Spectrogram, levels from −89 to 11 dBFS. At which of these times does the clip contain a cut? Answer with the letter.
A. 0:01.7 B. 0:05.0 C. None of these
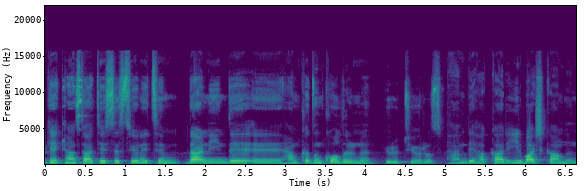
B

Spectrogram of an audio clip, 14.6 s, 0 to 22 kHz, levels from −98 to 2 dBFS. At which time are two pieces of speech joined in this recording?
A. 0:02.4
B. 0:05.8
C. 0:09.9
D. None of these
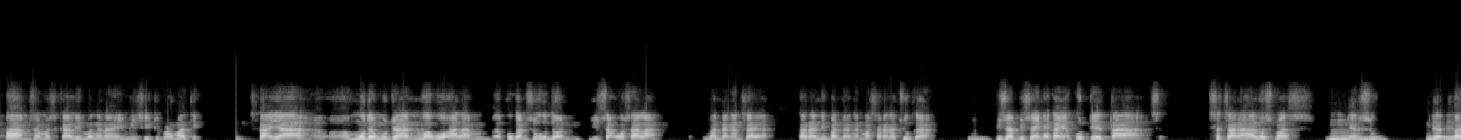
A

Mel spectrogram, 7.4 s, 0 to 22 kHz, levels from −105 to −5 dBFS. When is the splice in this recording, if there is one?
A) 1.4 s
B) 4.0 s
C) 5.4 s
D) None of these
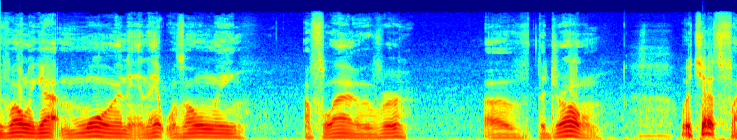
A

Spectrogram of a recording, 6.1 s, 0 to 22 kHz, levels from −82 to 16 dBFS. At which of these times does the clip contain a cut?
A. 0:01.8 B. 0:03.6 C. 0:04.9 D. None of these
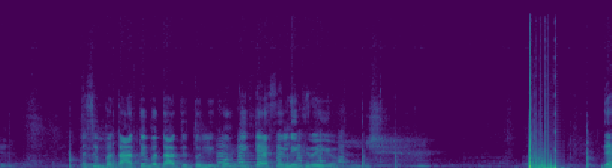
D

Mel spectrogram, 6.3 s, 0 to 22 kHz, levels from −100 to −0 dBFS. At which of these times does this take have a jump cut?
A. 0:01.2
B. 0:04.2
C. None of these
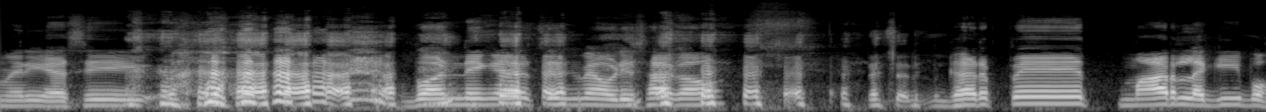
B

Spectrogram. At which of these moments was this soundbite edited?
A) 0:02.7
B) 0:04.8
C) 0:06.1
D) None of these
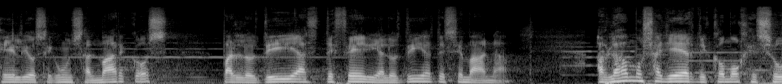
C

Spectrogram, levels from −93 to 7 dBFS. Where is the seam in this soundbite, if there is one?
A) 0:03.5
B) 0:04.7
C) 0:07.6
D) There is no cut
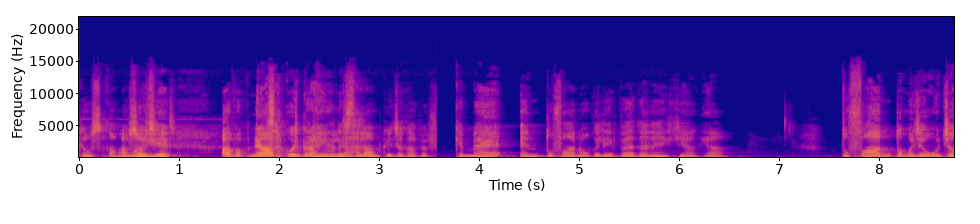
A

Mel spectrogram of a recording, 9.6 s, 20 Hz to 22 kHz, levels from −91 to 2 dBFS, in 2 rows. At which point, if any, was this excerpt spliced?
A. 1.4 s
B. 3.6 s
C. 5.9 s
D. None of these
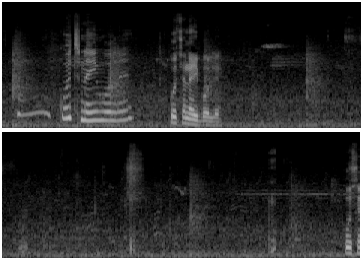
D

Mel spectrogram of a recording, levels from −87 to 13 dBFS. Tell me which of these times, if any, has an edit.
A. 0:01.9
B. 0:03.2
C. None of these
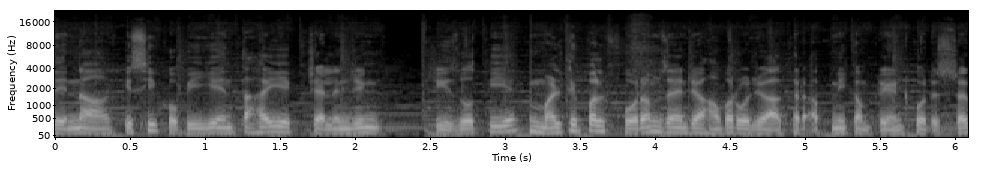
B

